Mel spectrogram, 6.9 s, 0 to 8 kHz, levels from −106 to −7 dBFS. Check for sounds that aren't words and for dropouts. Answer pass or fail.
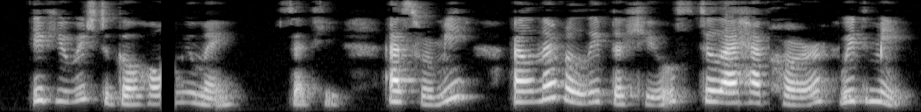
fail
